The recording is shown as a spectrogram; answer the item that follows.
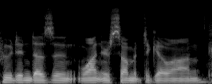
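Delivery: ordinary delivery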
